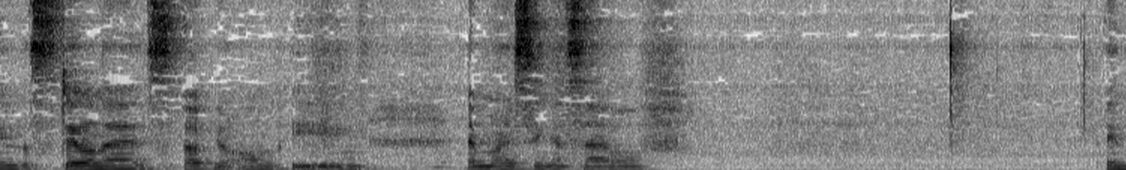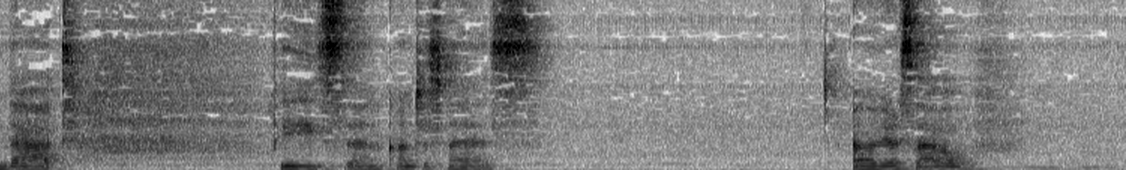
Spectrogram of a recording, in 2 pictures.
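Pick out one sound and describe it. A young woman speaks calmly and warmly, close to a microphone, with pauses.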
